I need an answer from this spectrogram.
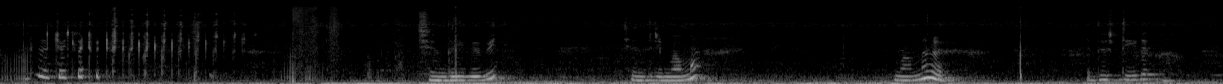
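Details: A domestic cat at feeding time, giving four drawn-out, rising-then-falling meows spaced two to three seconds apart, indoors with a steady low hum and brief voice-like sounds at the start.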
